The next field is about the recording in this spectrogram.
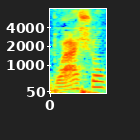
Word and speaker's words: Blashill: I'm not sure if I'm pronouncing it. Jeff Blashill? Is it Blashill? – Yeah, correct.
